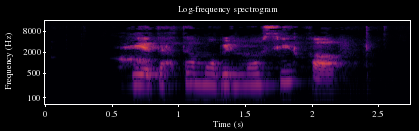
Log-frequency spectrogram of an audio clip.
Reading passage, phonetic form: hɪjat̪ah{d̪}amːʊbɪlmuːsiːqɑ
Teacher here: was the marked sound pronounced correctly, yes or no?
no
